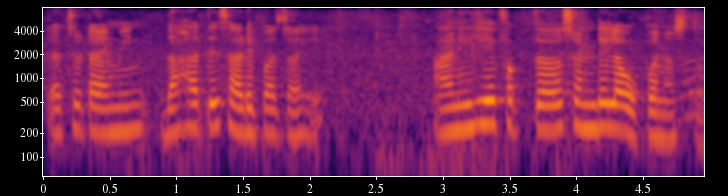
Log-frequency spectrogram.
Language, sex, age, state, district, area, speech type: Marathi, female, 30-45, Maharashtra, Thane, urban, spontaneous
